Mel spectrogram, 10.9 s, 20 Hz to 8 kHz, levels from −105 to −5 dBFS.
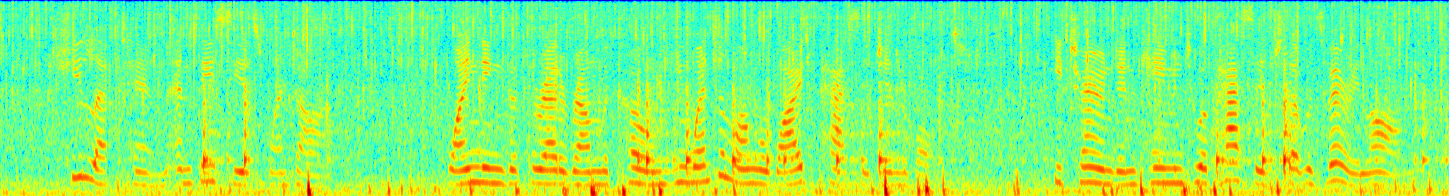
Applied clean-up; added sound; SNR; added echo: none; Rain; -2 dB; none.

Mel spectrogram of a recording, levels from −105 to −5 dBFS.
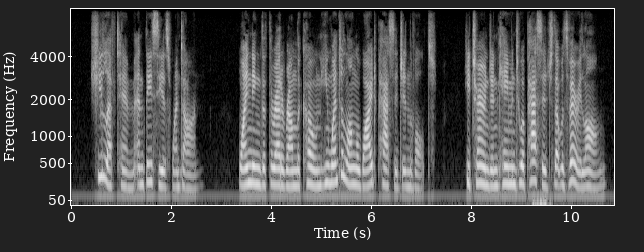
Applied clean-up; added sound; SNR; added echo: none; none; none; none.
